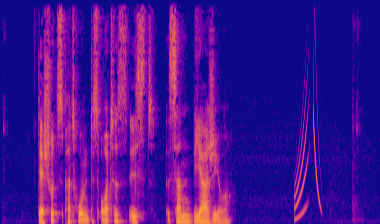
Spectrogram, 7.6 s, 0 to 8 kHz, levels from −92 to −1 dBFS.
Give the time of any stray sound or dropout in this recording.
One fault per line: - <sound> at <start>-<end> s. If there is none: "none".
- chirp at 5.9-6.5 s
